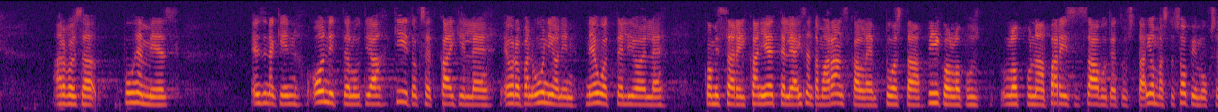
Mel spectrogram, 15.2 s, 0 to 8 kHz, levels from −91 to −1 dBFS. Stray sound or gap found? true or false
false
